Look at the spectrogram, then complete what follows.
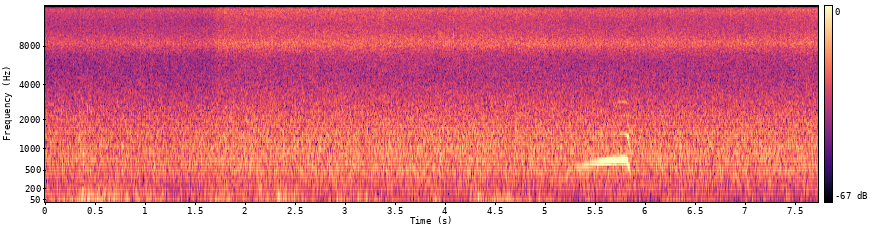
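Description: Rocky mountain river rushing over rapids: a steady, even rush of water, with some wind on the microphone. About five seconds in, a short sound rises in pitch and cuts off suddenly, the loudest moment.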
